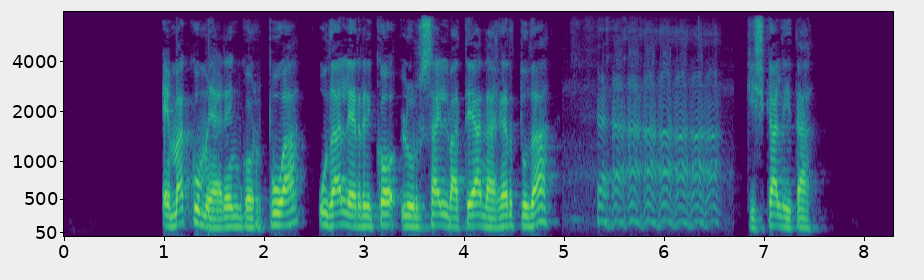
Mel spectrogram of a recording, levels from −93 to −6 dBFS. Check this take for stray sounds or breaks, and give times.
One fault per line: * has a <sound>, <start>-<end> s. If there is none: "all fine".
* has a laugh, 5.1-6.6 s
